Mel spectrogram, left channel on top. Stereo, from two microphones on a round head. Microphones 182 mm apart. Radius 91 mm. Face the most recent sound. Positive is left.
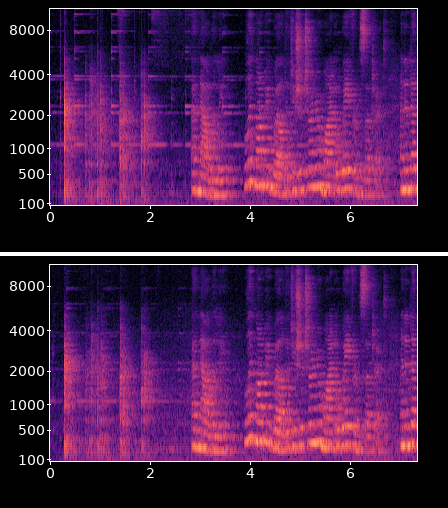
turn(degrees=50)  # may be behind; listen again after turning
